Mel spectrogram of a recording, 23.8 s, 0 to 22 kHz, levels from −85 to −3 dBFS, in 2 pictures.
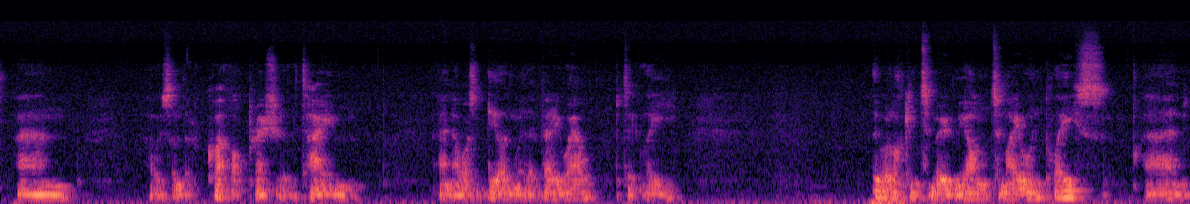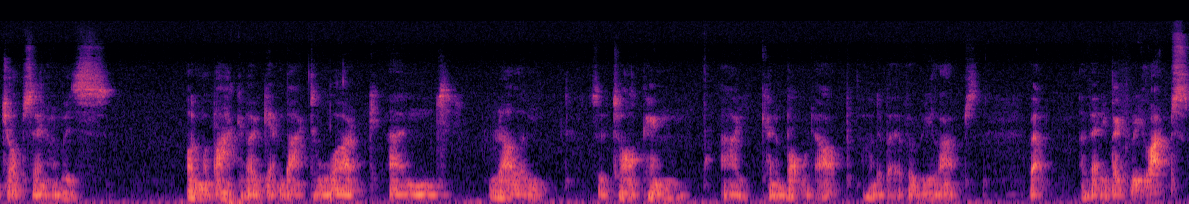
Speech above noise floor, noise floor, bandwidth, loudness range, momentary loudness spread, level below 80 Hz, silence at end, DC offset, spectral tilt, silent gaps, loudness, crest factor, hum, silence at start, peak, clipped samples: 26 dB; -56 dBFS; 16 kHz; 6 LU; 13 LU; -44 dBFS; 0 s; under 0.1%; -6 dB/octave; none; -32 LUFS; 24 dB; none; 0 s; -8 dBFS; under 0.1%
